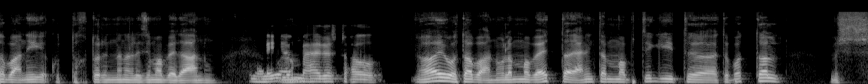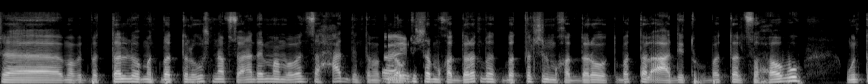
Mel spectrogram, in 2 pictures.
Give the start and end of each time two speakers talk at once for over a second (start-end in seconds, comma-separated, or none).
none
